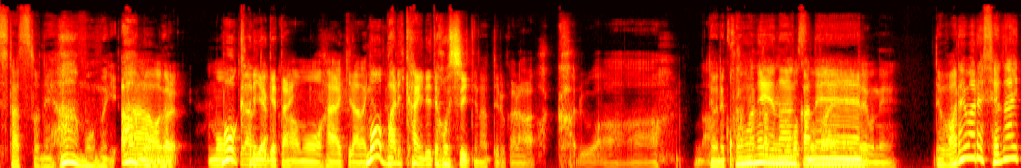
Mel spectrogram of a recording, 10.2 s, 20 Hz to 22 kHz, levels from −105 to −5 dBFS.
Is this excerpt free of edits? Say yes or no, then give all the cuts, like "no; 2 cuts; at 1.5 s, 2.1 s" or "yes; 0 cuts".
yes; 0 cuts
